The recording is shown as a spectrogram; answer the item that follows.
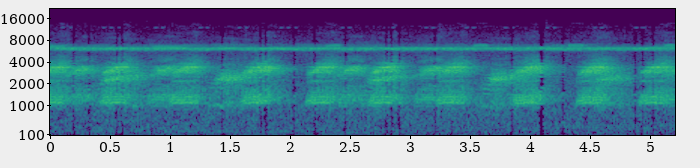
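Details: Frogs singing on a moonlit night in Florida: bursts of raspy, nasal croaks repeat roughly twice a second and overlap in a dense chorus, over a steady high-pitched whine.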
